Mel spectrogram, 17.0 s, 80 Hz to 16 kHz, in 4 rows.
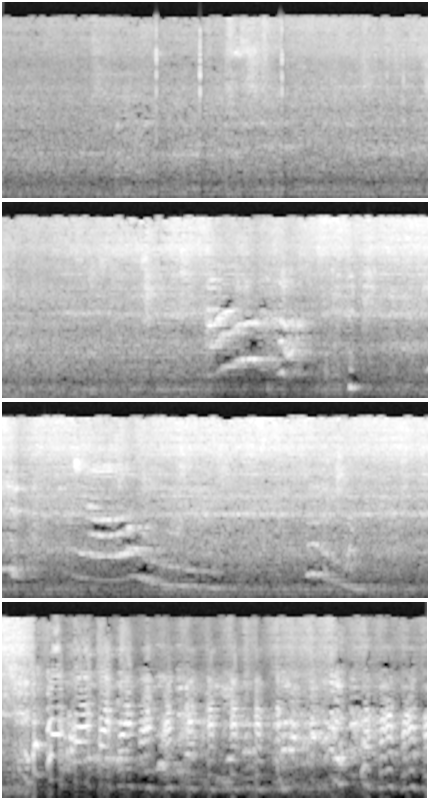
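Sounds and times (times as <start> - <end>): shower spray hissing: 3.5 - 13.3
pulsing laughter: 12.9 - 17.0.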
